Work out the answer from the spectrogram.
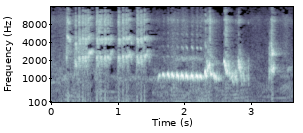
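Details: Bornean white-rumped shama song played as a lure to provoke other birds into singing: a burst of harsh, clipped notes, then a fast even trill of about twelve notes and rough upward-swept calls.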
